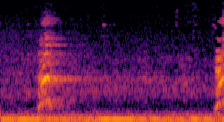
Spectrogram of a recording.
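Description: A small child's brief high-pitched whine about half a second in, rising in pitch, over a steady low rumble.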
